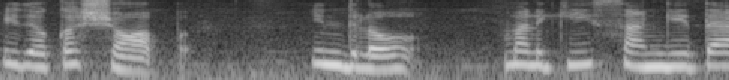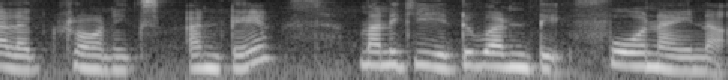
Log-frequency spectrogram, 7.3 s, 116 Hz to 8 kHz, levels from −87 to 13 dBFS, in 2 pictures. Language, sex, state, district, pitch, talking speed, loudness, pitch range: Telugu, female, Andhra Pradesh, Visakhapatnam, 240 Hz, 105 wpm, -15 LUFS, 215-260 Hz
